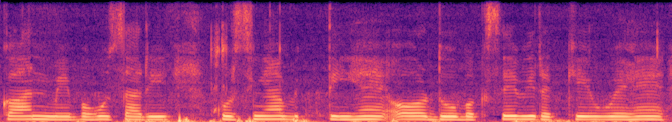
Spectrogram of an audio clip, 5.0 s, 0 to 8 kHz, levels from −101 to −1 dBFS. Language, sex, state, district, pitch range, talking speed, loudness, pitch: Hindi, female, Uttar Pradesh, Lalitpur, 195-205 Hz, 165 wpm, -15 LUFS, 200 Hz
